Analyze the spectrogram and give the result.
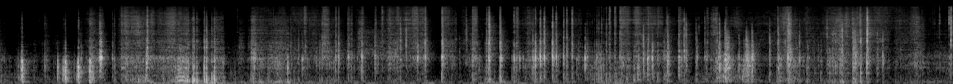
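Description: Fingertips turn the pages of an open glossy paper magazine on a table, flipping back and forth. Crisp rustling swishes and papery crinkles come in quick repeated bursts with short quiet gaps. The sound is bright and dry with little low end.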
